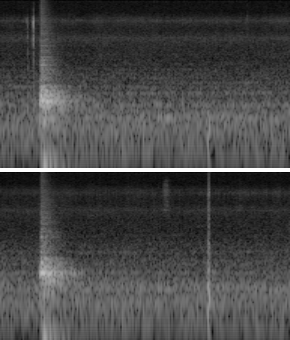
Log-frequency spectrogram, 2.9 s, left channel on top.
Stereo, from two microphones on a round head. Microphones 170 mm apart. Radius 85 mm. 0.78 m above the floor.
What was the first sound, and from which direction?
A whoosh, 20° left (ahead or behind).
